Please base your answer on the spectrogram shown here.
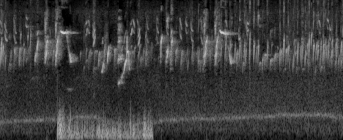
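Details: Trained European goldfinch singing a busy twittering phrase with a couple of thin, high whistled notes; a burst of wing flapping or low rustling interrupts for about two seconds early on, steady hum behind.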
